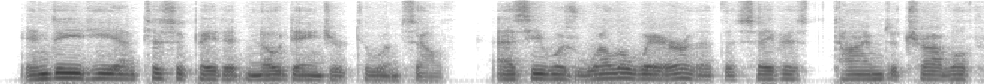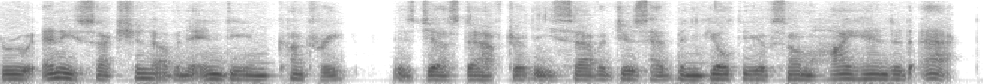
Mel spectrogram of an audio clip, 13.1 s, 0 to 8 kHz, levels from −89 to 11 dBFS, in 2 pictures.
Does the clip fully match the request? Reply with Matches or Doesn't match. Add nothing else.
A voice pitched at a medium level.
Doesn't match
